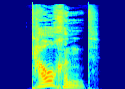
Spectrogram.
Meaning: present participle of tauchen
- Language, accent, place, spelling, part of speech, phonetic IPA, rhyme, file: German, Germany, Berlin, tauchend, verb, [ˈtaʊ̯xn̩t], -aʊ̯xn̩t, De-tauchend.ogg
